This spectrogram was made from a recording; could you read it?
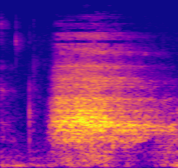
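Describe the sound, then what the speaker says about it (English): A single slow, deep inhalation drawn in through the nose, soft and close, swelling then easing off during a guided relaxation. "take a deep breath."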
